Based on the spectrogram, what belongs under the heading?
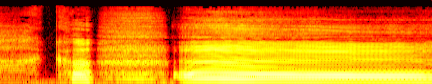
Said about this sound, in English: Time for yawn.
